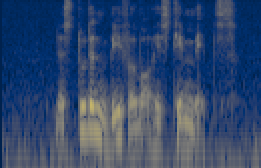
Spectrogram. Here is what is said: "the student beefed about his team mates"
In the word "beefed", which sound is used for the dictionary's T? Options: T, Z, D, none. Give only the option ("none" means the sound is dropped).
none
